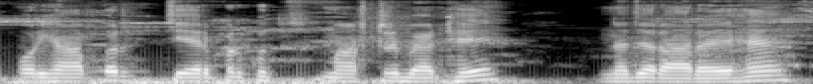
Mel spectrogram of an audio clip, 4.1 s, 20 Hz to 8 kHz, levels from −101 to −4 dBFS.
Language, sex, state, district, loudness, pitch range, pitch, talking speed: Hindi, male, Uttar Pradesh, Saharanpur, -15 LUFS, 125-140 Hz, 130 Hz, 175 wpm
